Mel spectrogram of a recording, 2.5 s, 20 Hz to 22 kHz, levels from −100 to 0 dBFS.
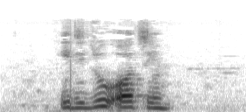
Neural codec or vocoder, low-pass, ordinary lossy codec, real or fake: none; 10.8 kHz; AAC, 32 kbps; real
